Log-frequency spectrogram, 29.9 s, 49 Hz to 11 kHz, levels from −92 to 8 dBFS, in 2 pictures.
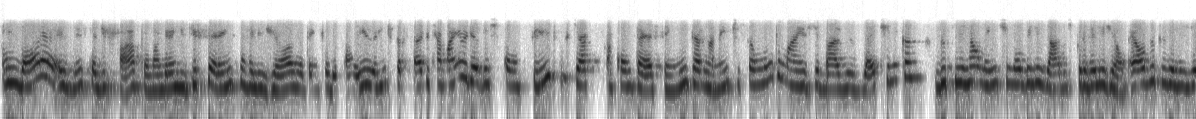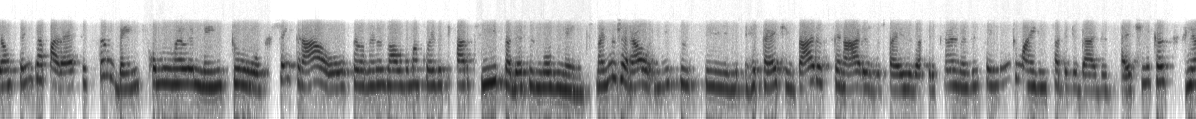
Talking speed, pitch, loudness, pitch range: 150 wpm, 225 Hz, -14 LUFS, 205-245 Hz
